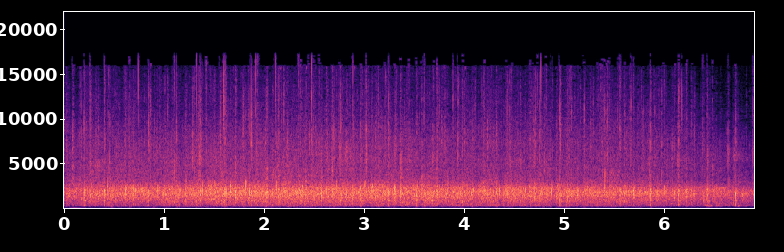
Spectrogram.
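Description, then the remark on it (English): Steady, dense audience applause for several seconds, many hands clapping at once in a continuous, fairly loud wash with no voices standing out, thanking sponsors including the London Community Foundation, the Good Foundation, London Arts Council, the City of London and the Ontario Arts Council. “Please, a warm round of applause.”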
